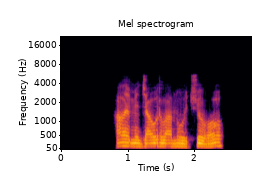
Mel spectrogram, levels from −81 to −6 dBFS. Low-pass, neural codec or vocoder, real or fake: 5.4 kHz; vocoder, 22.05 kHz, 80 mel bands, WaveNeXt; fake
